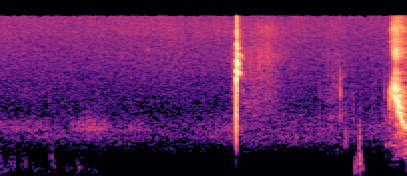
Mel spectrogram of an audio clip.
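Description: Quiet outdoor background broken by a single sharp click about two and a half seconds in, followed by a soft low thump shortly before the end.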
